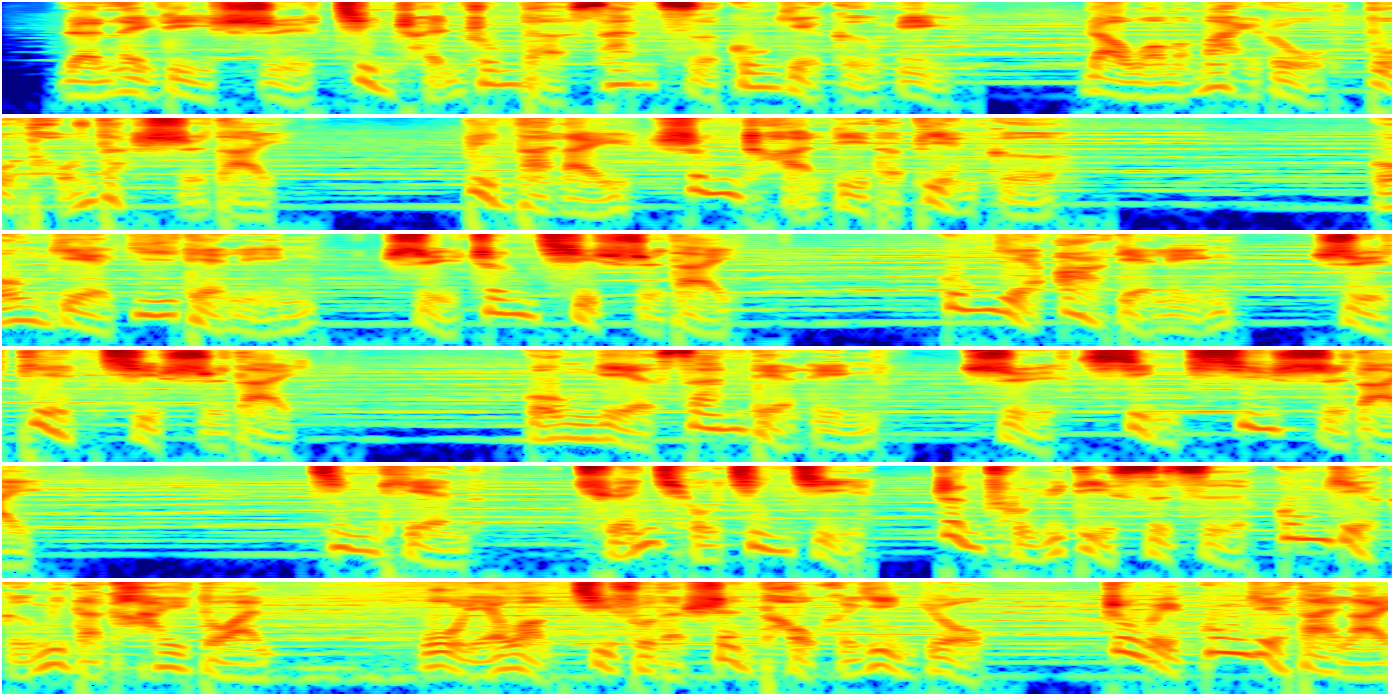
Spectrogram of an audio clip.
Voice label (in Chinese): 男-工业展厅--深邃浑厚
